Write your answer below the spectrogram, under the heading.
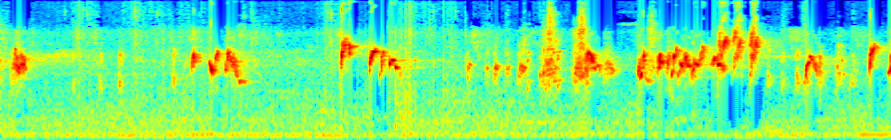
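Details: Red-whiskered bulbul kept in a cage and trained in ché singing while regaining condition: a lively run of quick chirpy, whistled bursts that grows denser in the second half, with light wing flutters and a soft background hum.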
